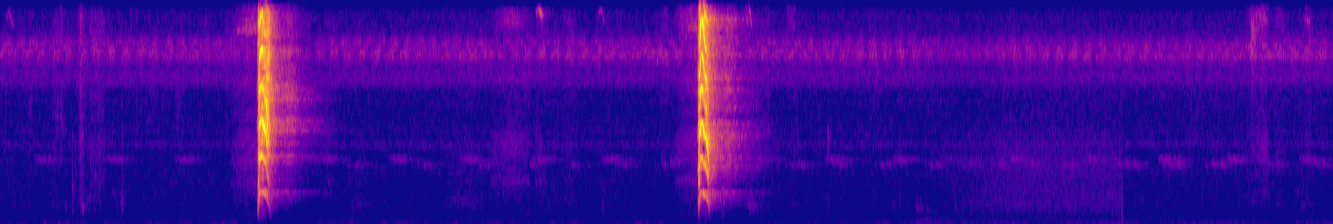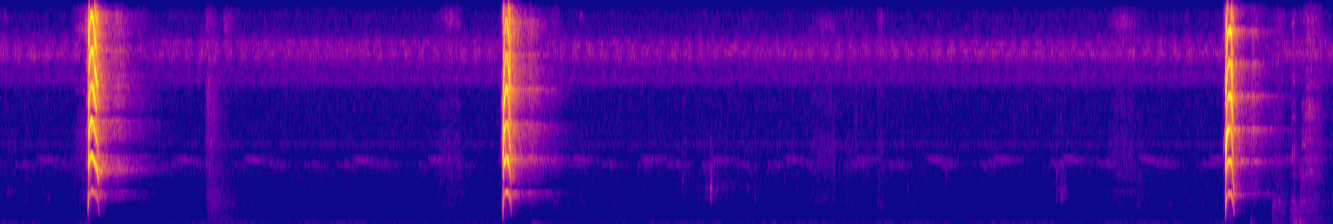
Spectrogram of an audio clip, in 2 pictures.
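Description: A rain frog squeaking: five short, sharp, high-pitched squeaks spaced several seconds apart. This is the defensive squeak rain frogs give when disturbed.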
